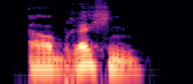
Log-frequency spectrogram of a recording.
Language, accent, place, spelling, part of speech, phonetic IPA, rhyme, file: German, Germany, Berlin, Erbrechen, noun, [ɛɐ̯ˈbʁɛçn̩], -ɛçn̩, De-Erbrechen.ogg
- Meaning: 1. gerund of erbrechen 2. vomiting 3. regurgitation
